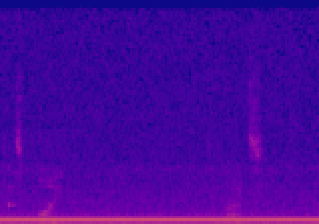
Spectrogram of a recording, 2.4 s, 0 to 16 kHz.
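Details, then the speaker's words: Viking console stereo fed by an RCA WR-52A FM signal simulator, 400 Hz modulation, audio output monitored on scope: pure steady tone, dead level, no fading; clean sine wave, reception normal. "Here's what you see. Of course, it's exactly what you hear. A nice sine wave. Fairly nice."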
